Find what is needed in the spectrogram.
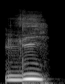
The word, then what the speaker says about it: lit: 第二个词 li 的关键之处也是一样的，li，一，li。在发音的时候，尽量感受到嘴型紧张的感觉。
